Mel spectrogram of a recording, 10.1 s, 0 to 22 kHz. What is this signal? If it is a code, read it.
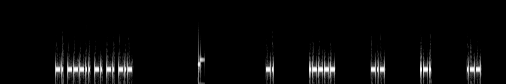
Morse code, heard as a keyed tone, about 38 wpm, spaced as for 17 wpm, 700 Hz. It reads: N8NNK N1KRW
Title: USA Call Signs - 5 Characters - 8x Character Spacing - 40wpm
